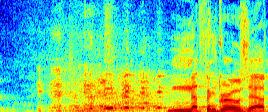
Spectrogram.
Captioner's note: audience laughing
